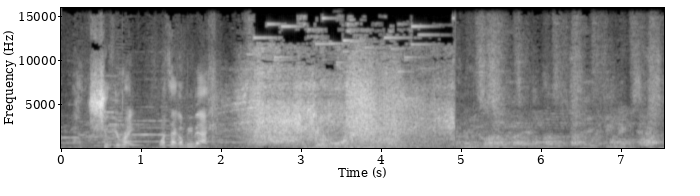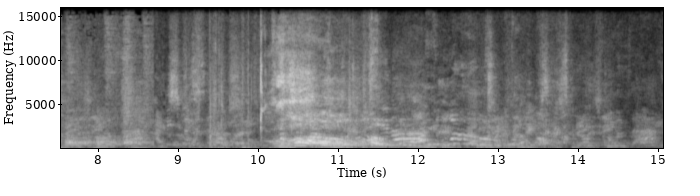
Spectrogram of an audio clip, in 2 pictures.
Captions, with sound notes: - Oh shoot, you're right. One sec, I'll be back. (flash blasting) (upbeat music) (all moaning painfully)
